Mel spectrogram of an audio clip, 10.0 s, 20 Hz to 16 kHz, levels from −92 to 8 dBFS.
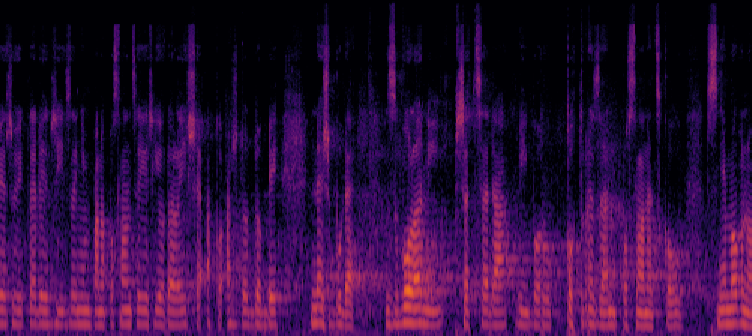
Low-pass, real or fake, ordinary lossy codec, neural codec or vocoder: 14.4 kHz; real; Opus, 16 kbps; none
